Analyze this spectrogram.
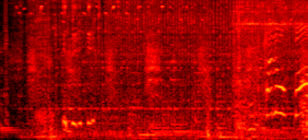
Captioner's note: mummy pig panting; peppa laughing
